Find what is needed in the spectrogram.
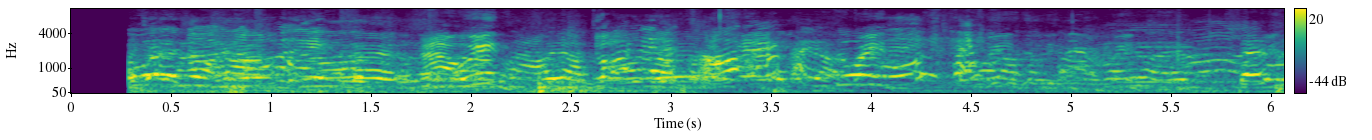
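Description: Several young people's voices talking and calling out over one another in excited group chatter.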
